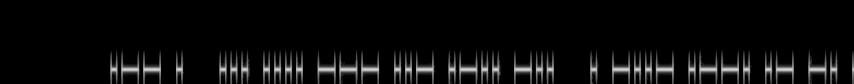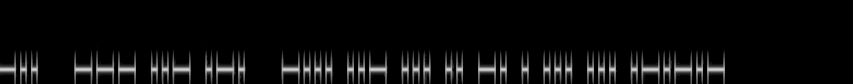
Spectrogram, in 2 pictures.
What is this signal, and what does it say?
Morse code, heard as a keyed tone, about 22 wpm, 700 Hz. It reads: WE SHOULD EXPAND OUR BUSINESS.
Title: Sentences from Top 1400 Words 22wpm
